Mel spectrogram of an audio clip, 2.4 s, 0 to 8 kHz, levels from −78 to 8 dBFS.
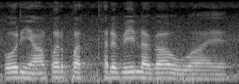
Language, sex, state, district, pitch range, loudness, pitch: Hindi, male, Uttar Pradesh, Shamli, 135-155 Hz, -15 LUFS, 145 Hz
